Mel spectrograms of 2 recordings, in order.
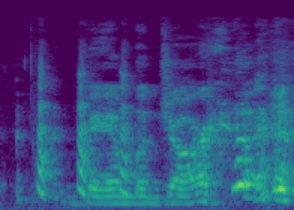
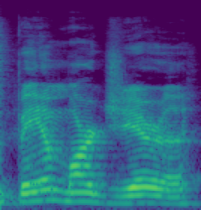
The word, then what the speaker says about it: Bam Margera: It's Bam Margera. Oh. You are so not a fan. You can't even pronounce his name.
